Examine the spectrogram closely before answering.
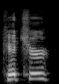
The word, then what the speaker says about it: Kitcher: Am I saying it right at Kitcher? Yep, that's the one, mate. Okay, I was just curious because in Discord there it looks like it says Kutcher.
